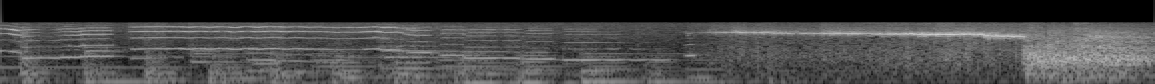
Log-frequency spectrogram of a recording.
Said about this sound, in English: Boy, that sounds like one of them Ipsen Darien bombs.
